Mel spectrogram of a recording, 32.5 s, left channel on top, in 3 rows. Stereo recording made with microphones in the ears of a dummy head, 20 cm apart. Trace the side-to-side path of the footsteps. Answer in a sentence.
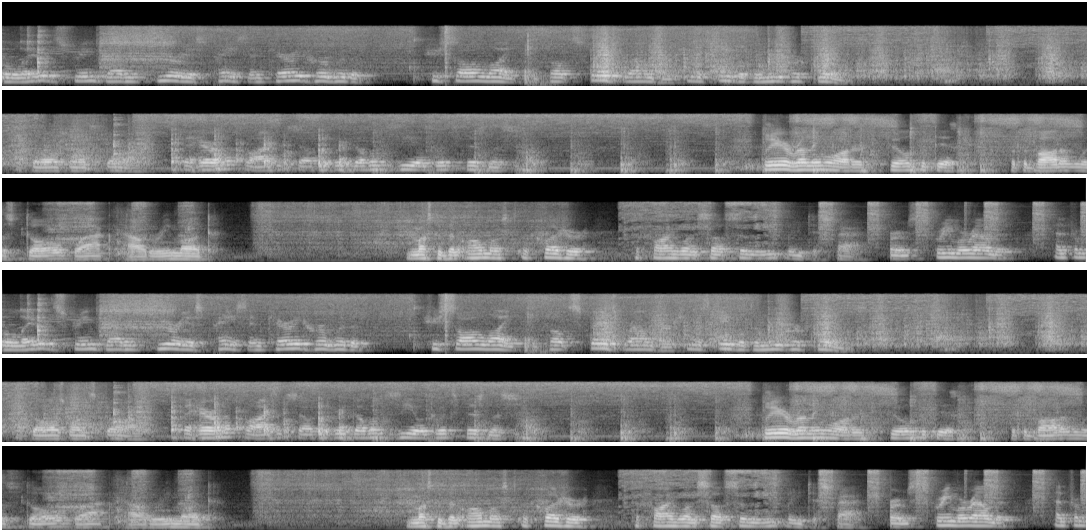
You can hear the footsteps move from left to right and back again.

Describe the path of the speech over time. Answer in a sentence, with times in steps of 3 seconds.
You can hear the speech on the right from 0 s, on the left from 18 s, in the centre from 24 s and on the right from 27 s.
